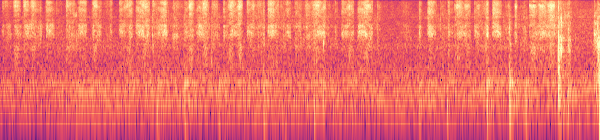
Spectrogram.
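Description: Handwriting on a paper worksheet: the writing tip scratches steadily across the paper with many small ticks from the strokes as the words "methyl salicylate" are written, and a short sharper click comes near the end.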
